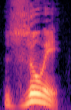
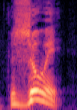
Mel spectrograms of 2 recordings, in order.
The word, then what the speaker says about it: Zoé: Et en grec, pour dire la vie de Dieu ou la vie éternelle, on se sert du même mot que l'on prononce, Zoé. Z O E. Zoé, la vie.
